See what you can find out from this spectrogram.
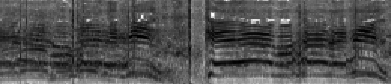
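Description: rally crowd chanting

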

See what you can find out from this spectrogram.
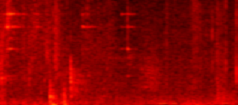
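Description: small dog whimpering

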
